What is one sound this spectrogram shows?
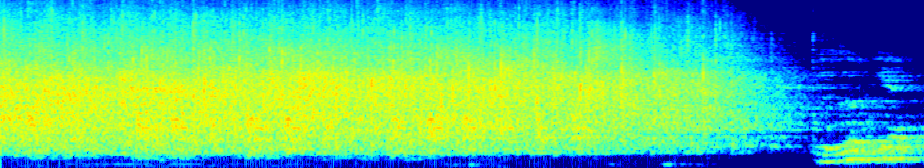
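An audience claps and then the applause fades away.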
